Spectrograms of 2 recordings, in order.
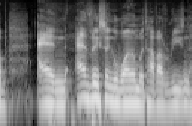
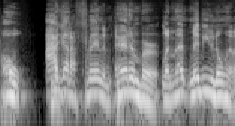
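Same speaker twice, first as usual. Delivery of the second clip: mock American accent; 3 semitones higher than usual. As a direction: play a naively friendly American. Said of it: "when I used to talk to these Americans".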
